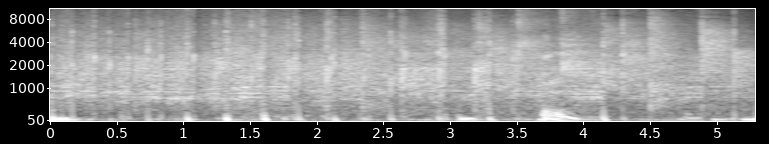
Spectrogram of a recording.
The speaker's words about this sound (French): Applaudissons un le groupe … euh, qui est vraiment super marrant.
